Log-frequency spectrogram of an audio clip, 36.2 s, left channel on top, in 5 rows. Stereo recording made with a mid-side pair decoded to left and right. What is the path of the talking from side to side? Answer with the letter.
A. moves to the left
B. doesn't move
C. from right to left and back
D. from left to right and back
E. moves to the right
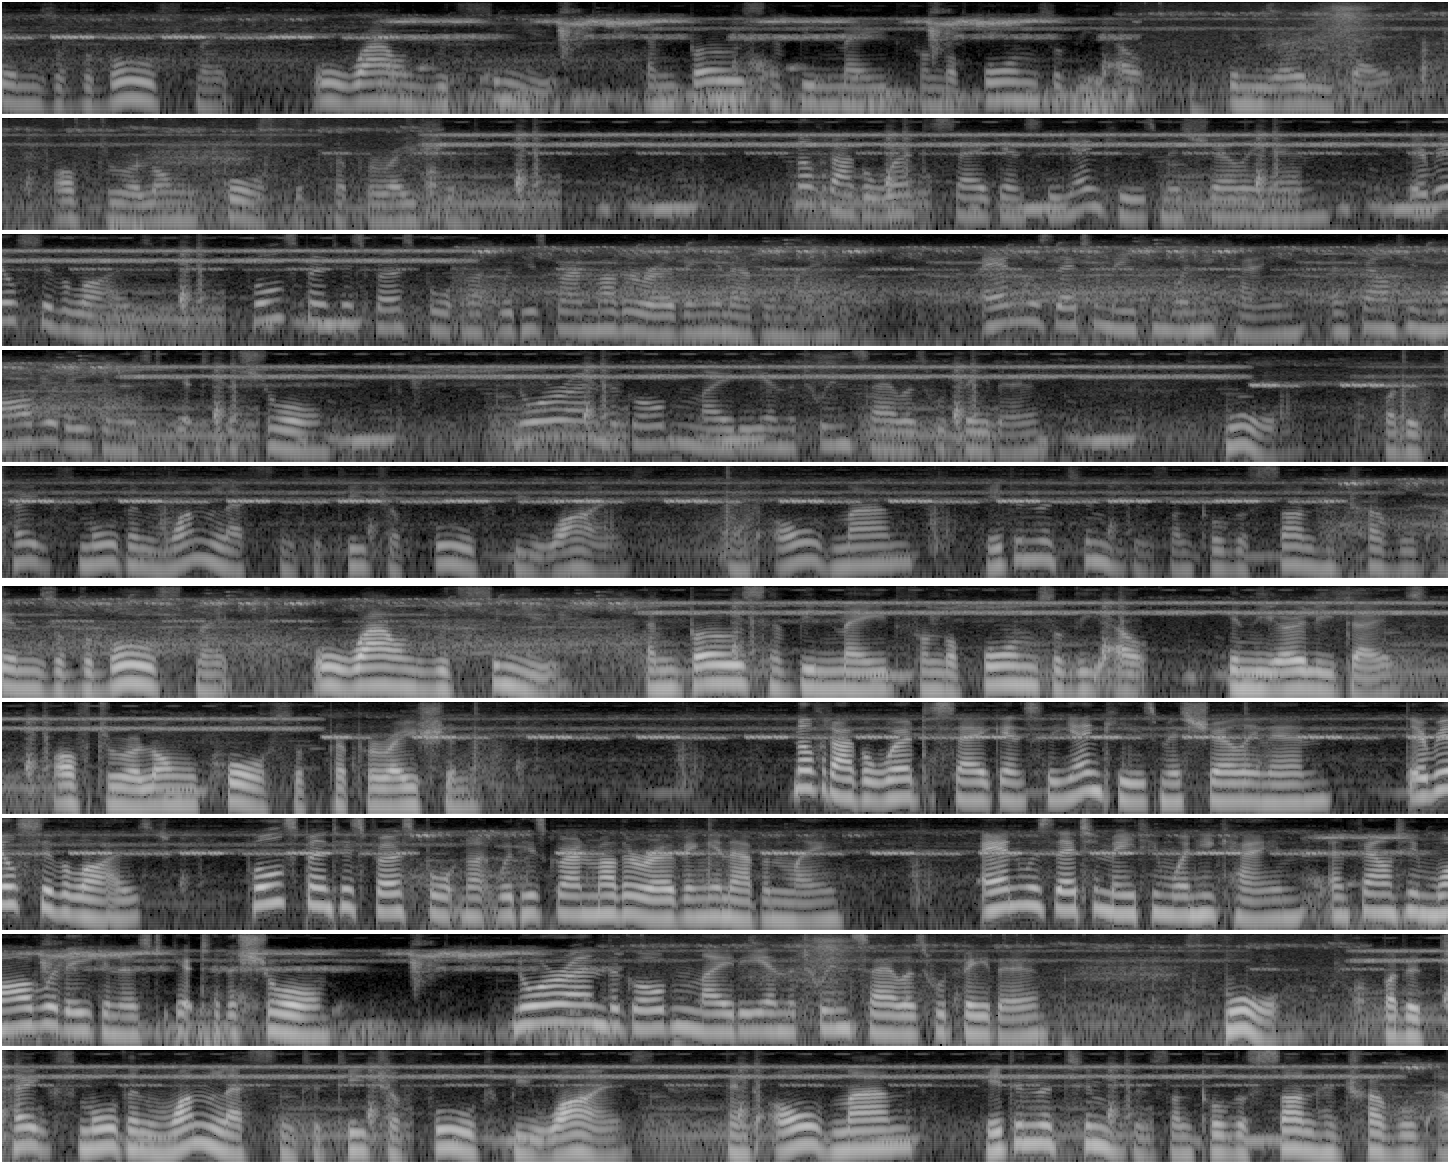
B.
